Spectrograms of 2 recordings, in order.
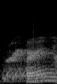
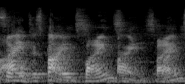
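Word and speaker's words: Bynes: be or whatever Amanda Burns Burns how do you say it it's binin bin I liked her in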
